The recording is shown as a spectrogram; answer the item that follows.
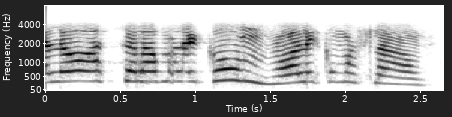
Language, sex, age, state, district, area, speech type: Kashmiri, female, 45-60, Jammu and Kashmir, Ganderbal, rural, conversation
